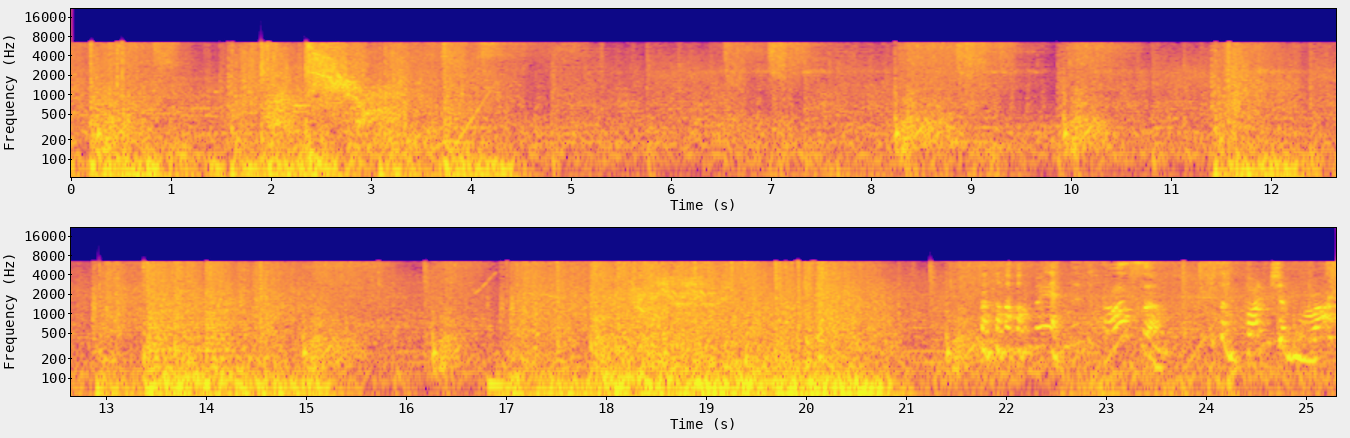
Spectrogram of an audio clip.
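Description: Rockets fire and explode in Rogue Stormers, a video game: repeated heavy booms and thuds, loud and close, roll on in bursts with a voice talking over them.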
